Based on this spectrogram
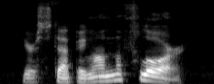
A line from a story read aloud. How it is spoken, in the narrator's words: Miss Moore said quietly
